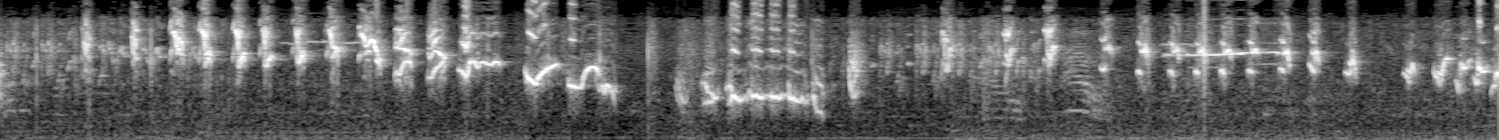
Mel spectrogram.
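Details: Black-naped oriole (kepodang mas), a recording meant to prompt lazy birds to sing. A rapid series of short chirps leads into mellow, looping fluty whistles and a rolling liquid trill. More fast chirping and a few sustained thin notes follow.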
